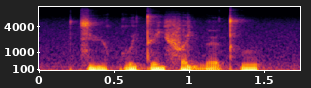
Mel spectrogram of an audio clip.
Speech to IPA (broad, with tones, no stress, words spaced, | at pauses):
t͡syː˧ kʷɐ˨˧jt̪e˧j fɐ˨˩jŋœː˨˩t̪ʰuː˧p̚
